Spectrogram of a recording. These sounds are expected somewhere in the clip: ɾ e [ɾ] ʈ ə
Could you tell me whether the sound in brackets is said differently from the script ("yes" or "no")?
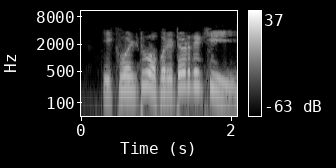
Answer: yes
